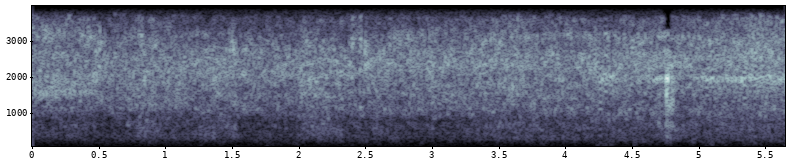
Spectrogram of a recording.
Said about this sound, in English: Okay, I'm going to turn the engine back on, and I'm going to have the doors closed. I'm going to start it right now.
